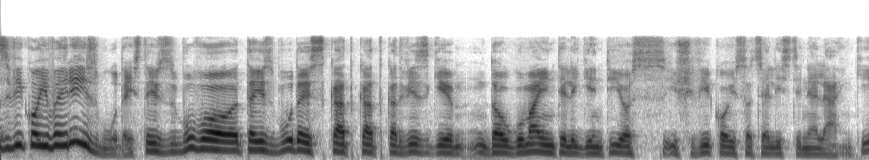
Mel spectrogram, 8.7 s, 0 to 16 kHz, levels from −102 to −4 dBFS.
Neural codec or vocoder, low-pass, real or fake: none; 7.2 kHz; real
